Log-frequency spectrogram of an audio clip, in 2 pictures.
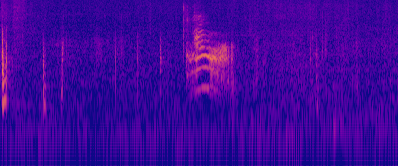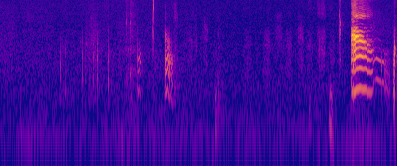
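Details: Four-week-old kitten giving a few short, high meows spaced several seconds apart, the last one loudest, over quiet indoor background with faint clicks and rustles.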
